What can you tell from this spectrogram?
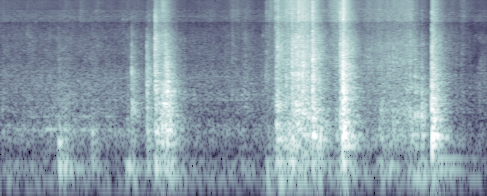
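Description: Hollow plastic knocks and clatter from a condenser tumble dryer's lint filter and water-container drawer being handled, with a sliding scrape partway through as the drawer comes out. The sharpest click comes near the end.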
